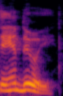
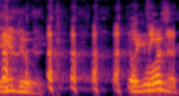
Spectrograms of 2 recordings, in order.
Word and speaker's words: andouille: it i mean i think it was just ann dewey i think it was just and dewey i listened to it and it wasn't it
